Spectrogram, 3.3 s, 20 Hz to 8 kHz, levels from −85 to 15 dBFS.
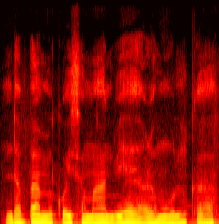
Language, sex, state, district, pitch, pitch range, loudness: Hindi, male, Haryana, Rohtak, 125 Hz, 120-130 Hz, -14 LUFS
